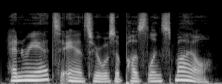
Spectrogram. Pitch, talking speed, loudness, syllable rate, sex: 160 Hz, 160 wpm, -15 LUFS, 5.5 syllables/s, female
